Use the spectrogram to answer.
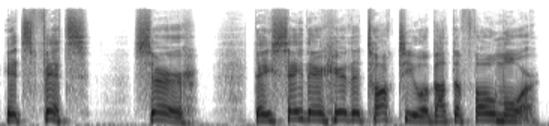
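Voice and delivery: very high, loud, panicky voice; frantic calling out. A narrator's reading. Captive Fitz announcing visitors to sir, frantic. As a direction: call out frantically to your boss. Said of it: "he called out frantically".

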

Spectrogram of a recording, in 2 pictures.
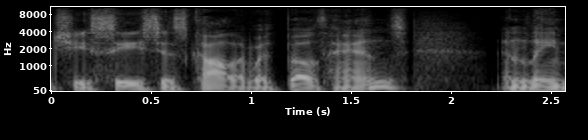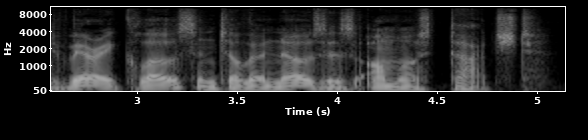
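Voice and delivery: ordinary delivery, nothing marked

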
